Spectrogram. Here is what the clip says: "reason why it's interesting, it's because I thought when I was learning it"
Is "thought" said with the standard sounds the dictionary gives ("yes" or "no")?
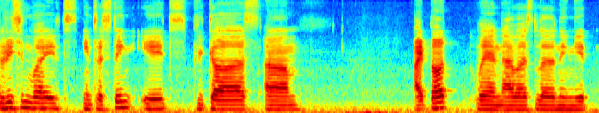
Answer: no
